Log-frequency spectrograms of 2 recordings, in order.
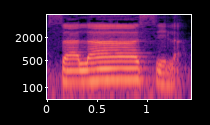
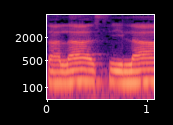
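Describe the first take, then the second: First: The final vowel is kept short. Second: The final vowel is drawn out long. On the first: The reciter continues reading without stopping. "তবে এই লাতে টান দিব না" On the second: The reciter stops at the end of the word. "এরকম টান দিতাম"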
